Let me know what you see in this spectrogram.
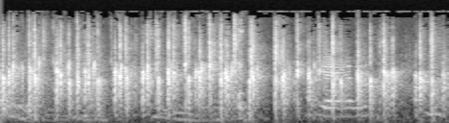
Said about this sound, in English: We got a terrific girl singer, and at this point in time, like to have you all kind of get together. Big round of applause to welcome Pert and pretty little, Alice Hyatt. Hyatt, Hyatt. Let's hear it for Hyatt.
